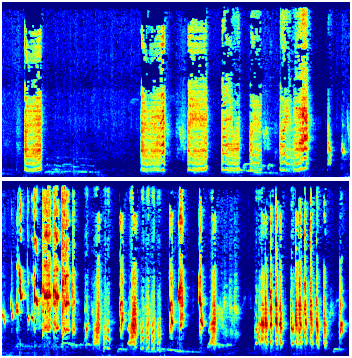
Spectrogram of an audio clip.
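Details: Lure song of a young long-tailed shrike meant to rouse other shrikes: long harsh rasping phrases at first, then a busy stream of rapid scratchy chatter and mimicked notes.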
